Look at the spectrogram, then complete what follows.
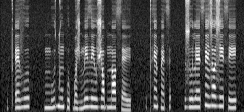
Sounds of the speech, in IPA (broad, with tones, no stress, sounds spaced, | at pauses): pʼ ɛ˧ v ʊ˧ | m u˨˦ d ũ˧ p ʊ˨ ɓ ʌ˨ ʒ m e˦ ð e˦ ʊ̯ ʒ ɒ˦ b n ɒ˧ θ ɛ˨ ɪ̯ | pʰ ɛ̃˦ p ɛ̃˧ θ | z ʊ˧ l ɛ˧ θ ɛ̃˦ z ʌ˦ z e˦ θ e˧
